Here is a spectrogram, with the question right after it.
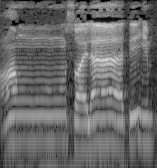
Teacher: আইন নুন জবর আং বলতে হবে গুণ মোটা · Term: মোটা গুণনাটা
